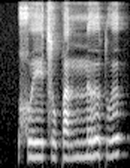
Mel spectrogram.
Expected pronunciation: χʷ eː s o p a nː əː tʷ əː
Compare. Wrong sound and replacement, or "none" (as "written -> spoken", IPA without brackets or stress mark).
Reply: s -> t͡s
